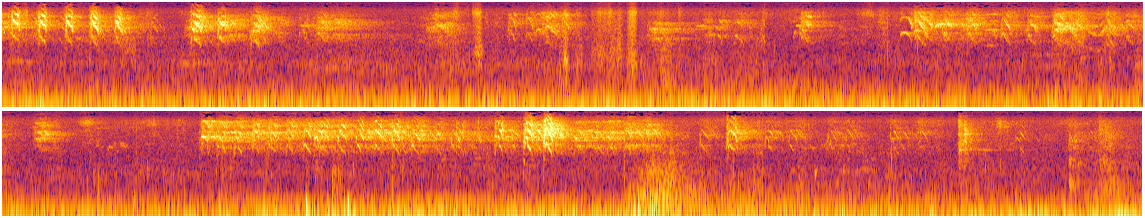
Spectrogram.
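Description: Birds chirping in repeated runs of short high calls that come and go, with a few faint clicks.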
